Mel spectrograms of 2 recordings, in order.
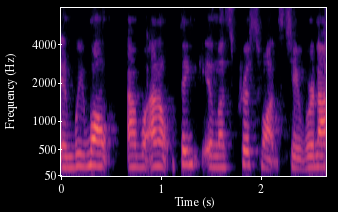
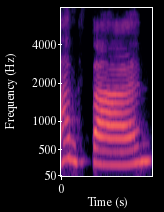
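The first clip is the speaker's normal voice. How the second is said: lightly laid-on, put-on Southern accent; 4 semitones higher, 4 dB louder than usual. Explaining a saying from the South, repeating it in a put-on Southern accent. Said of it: "I'm going to put my little Southern accent on it".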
